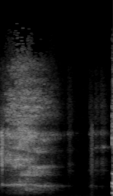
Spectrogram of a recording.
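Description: A single raspy cough bursts out fairly loud, trailing off over about half a second before a brief quiet and a faint click.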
